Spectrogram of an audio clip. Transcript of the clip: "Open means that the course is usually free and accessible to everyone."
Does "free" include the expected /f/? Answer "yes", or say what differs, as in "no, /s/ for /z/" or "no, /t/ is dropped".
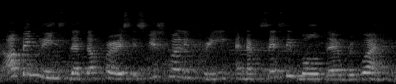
yes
